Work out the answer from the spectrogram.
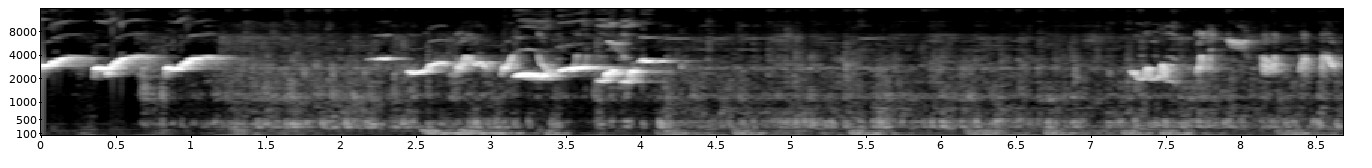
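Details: Orange-headed thrush, a male with a loud, harsh, wild-like voice: a burst of rapid looping whistles at the start, a steady low hum through the middle, then scratchy rising notes returning near the end.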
